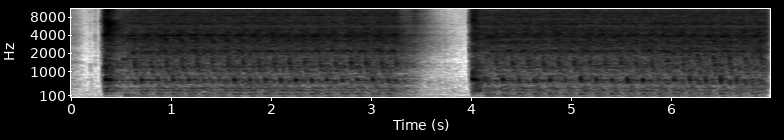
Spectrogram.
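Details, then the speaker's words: 1984 Honda Spree scooter after sitting unused for years, only a smidge of gas added: starter churns about three seconds, pauses, cranks again, never fires; likely not getting fuel. "think we need more gas I don't think it's getting there"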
